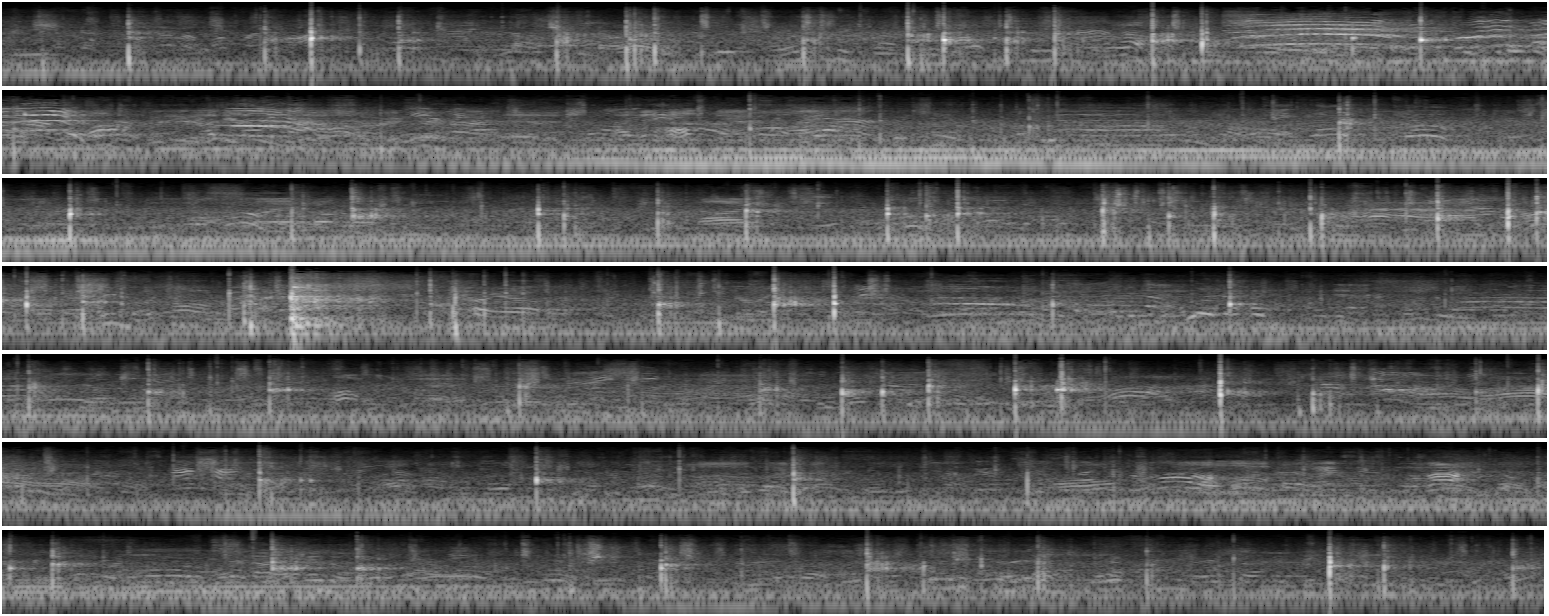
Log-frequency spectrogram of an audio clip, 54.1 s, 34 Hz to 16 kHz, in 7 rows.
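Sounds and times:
players' voices murmuring: 0.0 - 54.0
paddles hitting plastic ball: 16.9 - 28.6, 30.9 - 39.1.

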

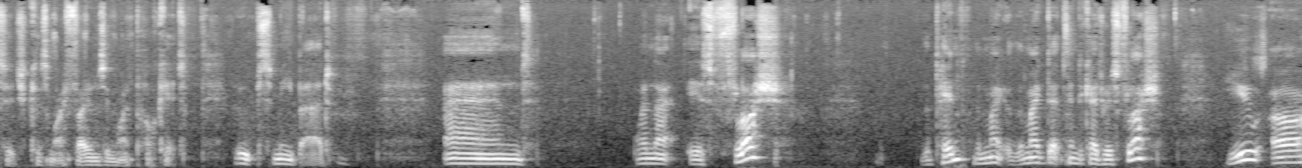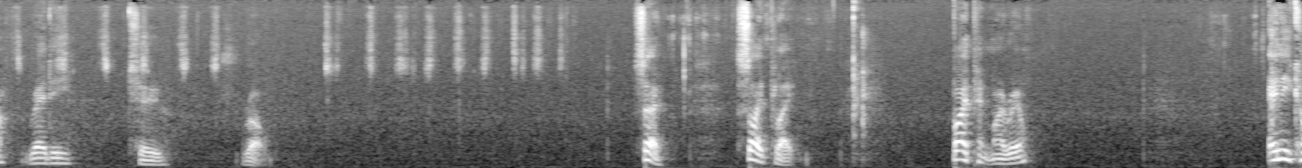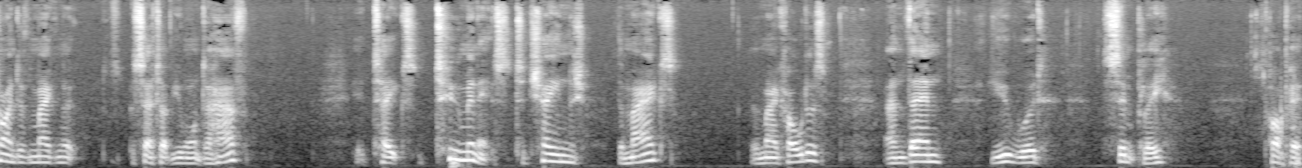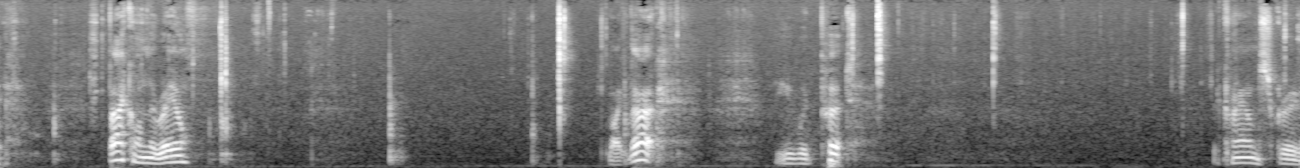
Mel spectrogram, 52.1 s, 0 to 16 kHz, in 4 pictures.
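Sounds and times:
faint handling sounds: 25.0 - 26.0, 38.4 - 43.1, 47.0 - 52.0.

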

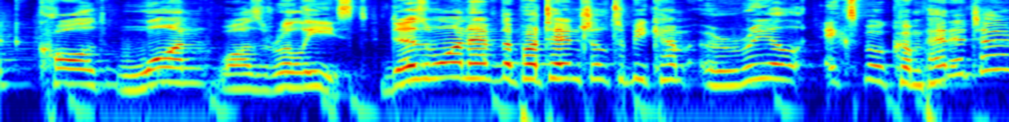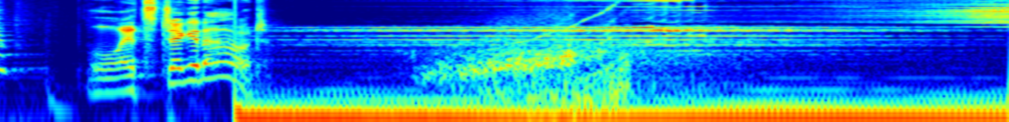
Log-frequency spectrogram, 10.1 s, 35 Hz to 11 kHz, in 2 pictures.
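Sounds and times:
deep bass drone: 6.2 - 10.0
rising sweep: 6.2 - 10.0
sustained high tones: 6.2 - 10.0
whoosh: 6.2 - 10.0.

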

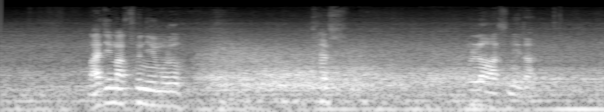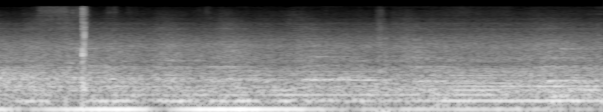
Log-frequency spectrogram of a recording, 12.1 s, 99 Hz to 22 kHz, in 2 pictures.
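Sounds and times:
low mechanical hum of machinery: 0.0 - 12.0.

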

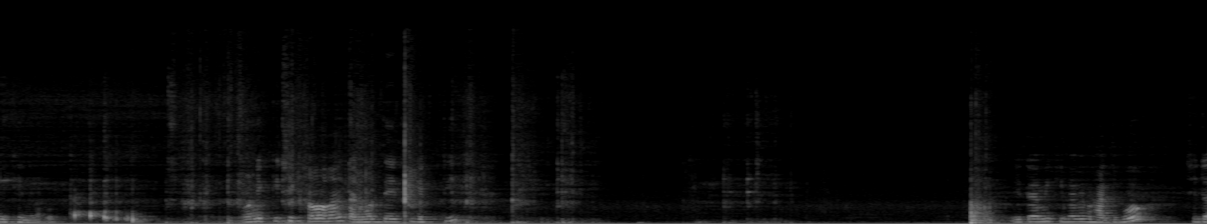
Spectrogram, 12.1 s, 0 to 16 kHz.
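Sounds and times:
eggplant pieces tossed in steel bowl: 1.6 - 5.9.

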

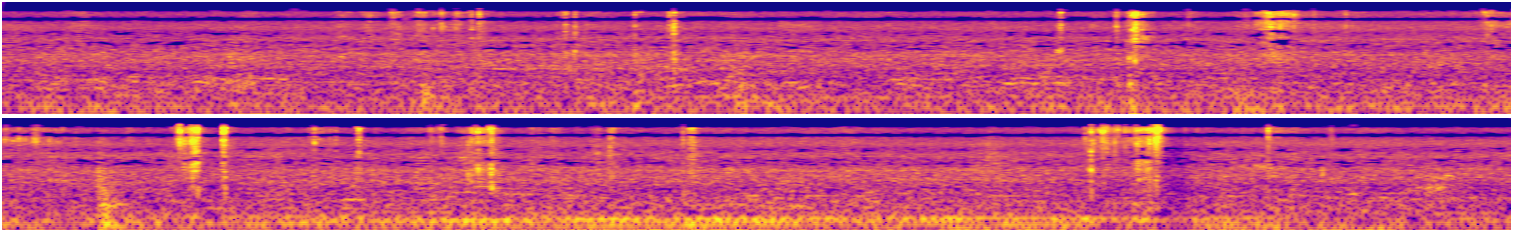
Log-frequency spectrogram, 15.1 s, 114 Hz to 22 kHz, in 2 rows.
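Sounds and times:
vehicle engine hum: 0.0 - 15.0.

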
